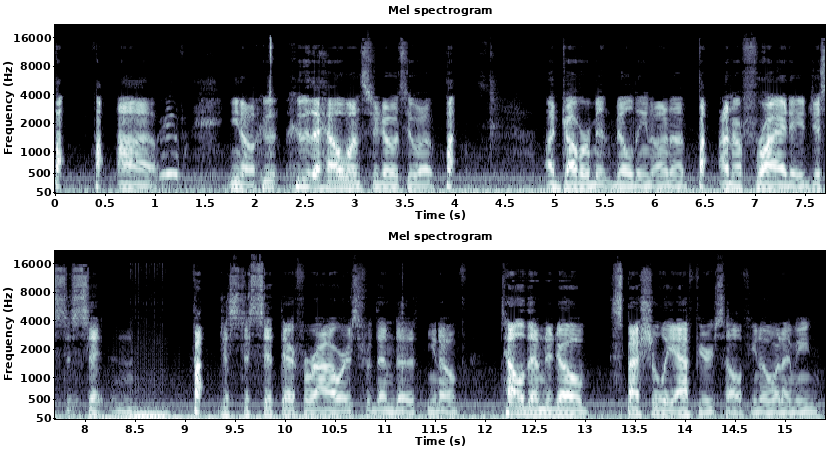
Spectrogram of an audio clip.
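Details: Adult male with Tourette syndrome whose tics include flicking off and yelling the F-bomb; vocal tics (Tourette syndrome).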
